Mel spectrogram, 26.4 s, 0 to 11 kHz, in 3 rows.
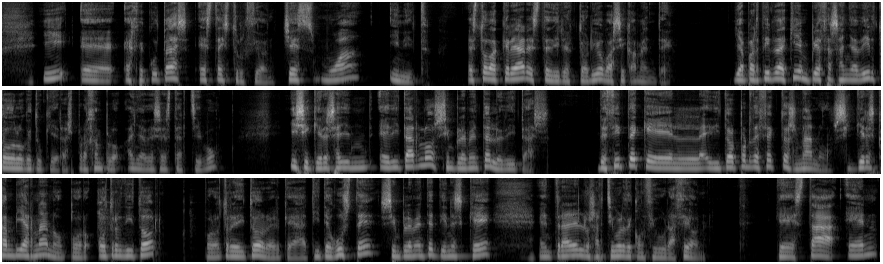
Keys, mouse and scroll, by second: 11.1-12.8 scroll down 1, 12.8-26.3 drag.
